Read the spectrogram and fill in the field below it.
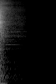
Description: Hhat, HiHat; Equipped Music; Loungin House

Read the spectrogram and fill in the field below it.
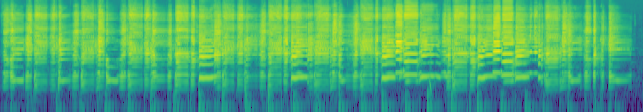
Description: Falling Boogie, Harmonica; Zero G

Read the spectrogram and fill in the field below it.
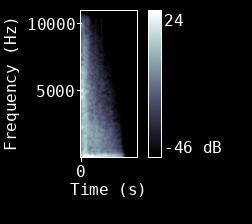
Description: Fairlight CMI III Kick

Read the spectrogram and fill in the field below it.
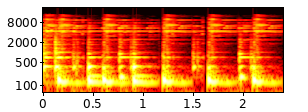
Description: Belly Dance Tabla, Acoustic Beats; Sonic Foundry (Sony Creative Software); Myths of Technology

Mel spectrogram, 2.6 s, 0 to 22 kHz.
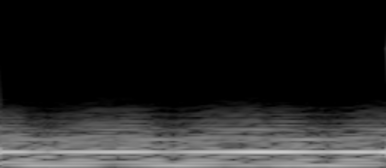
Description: MEMORY C3, MEMORYMOOG, OLD SYNTHS; Rubber Chicken Software Sample Bank

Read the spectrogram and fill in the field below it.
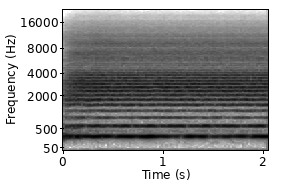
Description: EEH D3, Classical Choir; Best Service; Extended Classical Choir

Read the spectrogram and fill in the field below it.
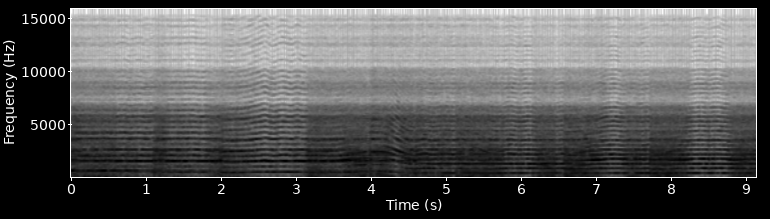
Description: Clinical Slide Delay Guitar; Sonic Foundry (Sony Creative Software); Indie Rock Anthems; Session 02 - Clinical

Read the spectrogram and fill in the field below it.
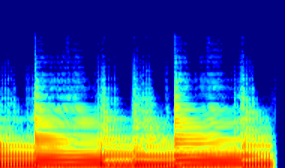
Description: REAL BASS, BASSLICKS; Ueberschall; Jam Box

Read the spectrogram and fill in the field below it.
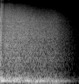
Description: big snare; M8

